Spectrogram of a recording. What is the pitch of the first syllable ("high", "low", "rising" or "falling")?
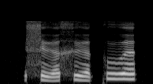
low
